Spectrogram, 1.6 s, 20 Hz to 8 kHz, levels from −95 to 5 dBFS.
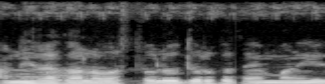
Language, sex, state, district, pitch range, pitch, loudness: Telugu, male, Andhra Pradesh, Anantapur, 115-120 Hz, 115 Hz, -15 LUFS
